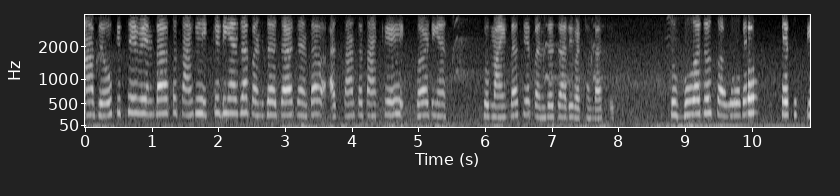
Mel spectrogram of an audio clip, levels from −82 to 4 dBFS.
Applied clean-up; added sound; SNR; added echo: none; Dog; 19 dB; none.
